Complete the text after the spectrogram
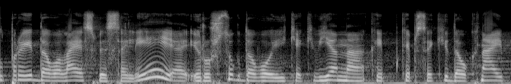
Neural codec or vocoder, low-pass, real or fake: none; 14.4 kHz; real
